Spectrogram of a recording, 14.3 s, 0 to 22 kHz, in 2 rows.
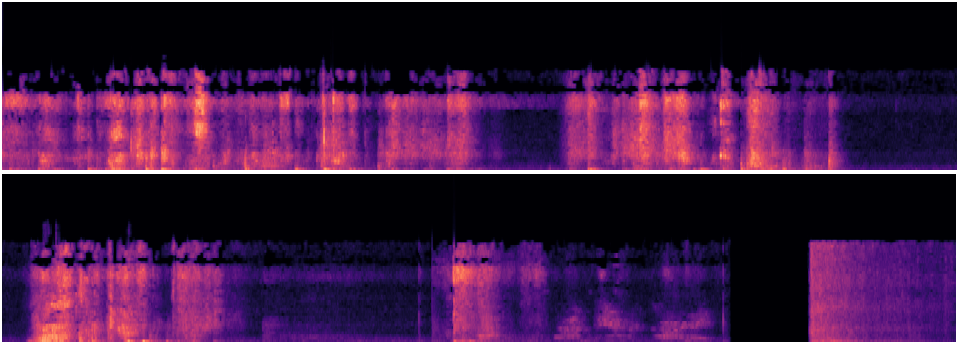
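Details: A one-year-old, 90-pound blue pit bull vocalizing when it needs to defecate: loud, harsh, drawn-out whining and yelping bursts lasting a few seconds each, separated by quieter gaps, indoors.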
